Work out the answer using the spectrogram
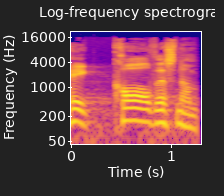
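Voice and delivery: put-on deep American Southern accent. Speaker shows how they have to say commands, in a deep american southern accent. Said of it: "I have to put my deep American Southern accent on".

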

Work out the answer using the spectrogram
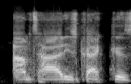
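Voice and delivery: plain

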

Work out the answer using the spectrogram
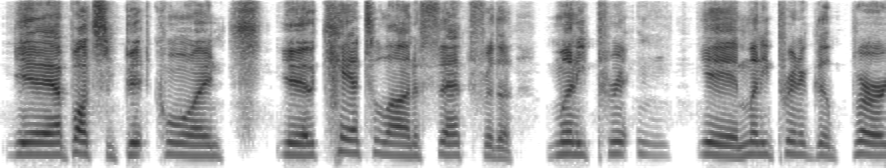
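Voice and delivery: mock smug, cocksure know-it-all conviction. Mocking people who talk about money printing: mocking cocksure conviction. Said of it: "They say it with such fucking conviction".

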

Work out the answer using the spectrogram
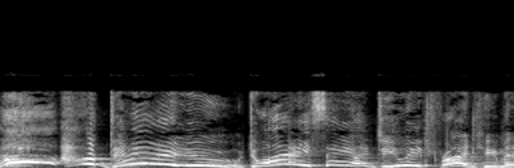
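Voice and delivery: very high, loud, drawn-out, very slow puppet voice. Retelling a puppet's reply to children at a school visit: Nanny Piggins puppet voice. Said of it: "And she's like".

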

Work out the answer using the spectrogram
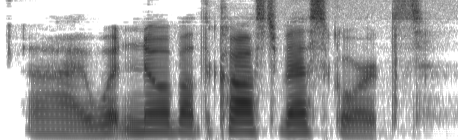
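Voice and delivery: dry, deadpan delivery. Narrating a character's reply to a man who mocked him, dry. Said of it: "Dean said dryly".

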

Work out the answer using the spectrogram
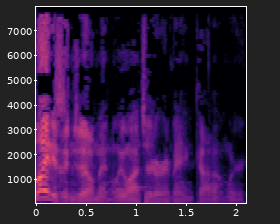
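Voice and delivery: mock-calm low voice. Retelling a pilot's intercom announcement to passengers, imitating a calm pilot. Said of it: "as calmly as he can".

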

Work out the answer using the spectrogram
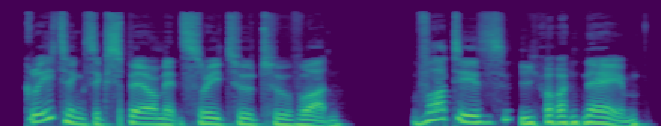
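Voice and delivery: fake German accent throughout. Acting out a villain greeting his clone: put-on german accent. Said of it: "who now has a German accent for some reason".

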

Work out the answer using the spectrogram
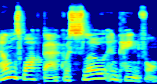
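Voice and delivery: plain

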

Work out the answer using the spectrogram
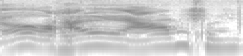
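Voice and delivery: fake Southern US accent. Showing what a requested southern accent would sound like: put-on southern accent. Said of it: ""Do a southern accent,"".

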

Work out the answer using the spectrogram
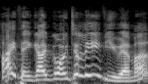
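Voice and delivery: shrill, loud, swooping fake British cartoon voice. Playing a British character leaving Emma: Terrence and Phillip British voice. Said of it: "my British people sound like Terrence and Phillip".

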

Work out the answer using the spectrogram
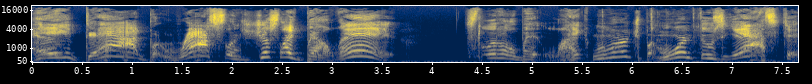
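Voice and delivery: high, swooping animated cartoon-character voice. Showing how one voice shifts into another: Bobby from King of the Hill voice. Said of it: "Bobby from King of the Hill".

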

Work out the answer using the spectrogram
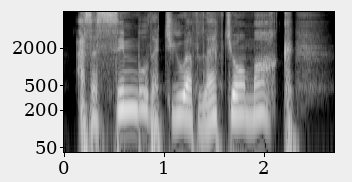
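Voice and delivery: ordinary delivery

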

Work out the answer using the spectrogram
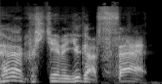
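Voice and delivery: put-on boozy, very drunk man's voice. Voicing a drunk man at the door who greets Christina: drunk voice. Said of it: "he's really drunk".

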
